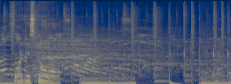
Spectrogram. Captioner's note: crowd cheering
